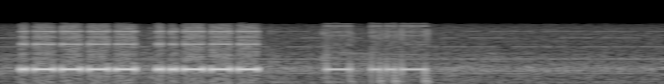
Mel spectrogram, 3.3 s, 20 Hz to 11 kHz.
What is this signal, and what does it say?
Morse code, heard as a keyed tone, about 33 wpm, 590 Hz. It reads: 12 TU
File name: truSDX / MWC29.8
